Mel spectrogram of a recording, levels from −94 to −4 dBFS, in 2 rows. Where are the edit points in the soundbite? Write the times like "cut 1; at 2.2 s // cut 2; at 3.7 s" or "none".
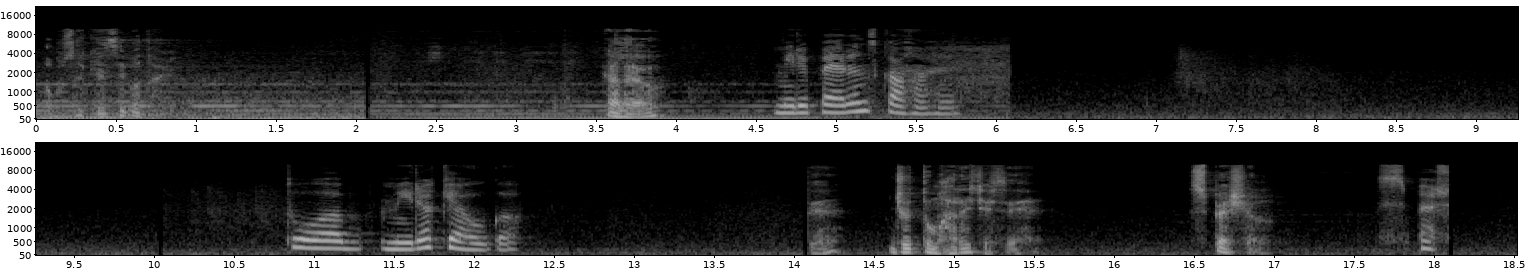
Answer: cut 1; at 6.1 s

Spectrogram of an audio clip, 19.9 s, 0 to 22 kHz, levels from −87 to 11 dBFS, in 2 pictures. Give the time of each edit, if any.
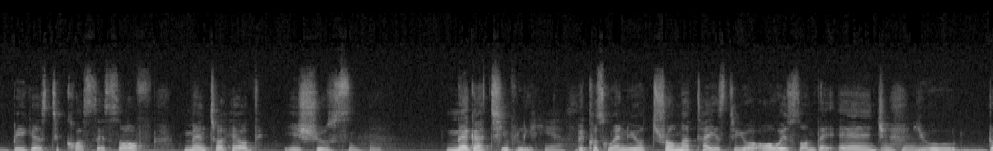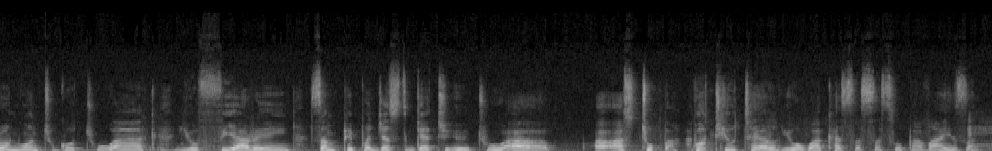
cut 1; at 16.7 s

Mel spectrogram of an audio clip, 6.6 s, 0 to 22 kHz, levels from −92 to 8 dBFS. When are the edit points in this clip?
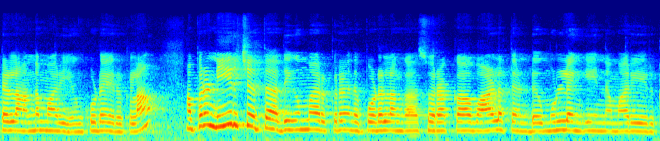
cut 1; at 1.7 s

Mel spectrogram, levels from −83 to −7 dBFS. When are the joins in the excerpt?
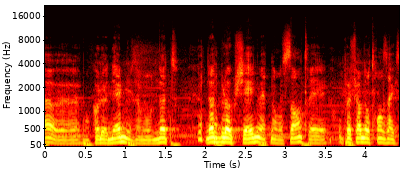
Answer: none

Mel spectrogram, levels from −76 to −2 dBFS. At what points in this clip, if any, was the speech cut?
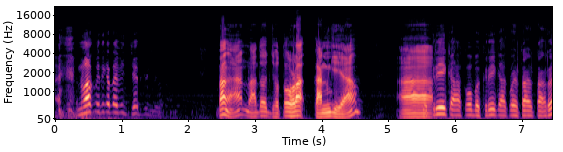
cut 1; at 5.6 s

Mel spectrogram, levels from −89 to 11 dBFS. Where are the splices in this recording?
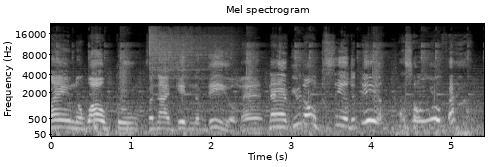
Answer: cut 1; at 2.6 s // cut 2; at 4.3 s

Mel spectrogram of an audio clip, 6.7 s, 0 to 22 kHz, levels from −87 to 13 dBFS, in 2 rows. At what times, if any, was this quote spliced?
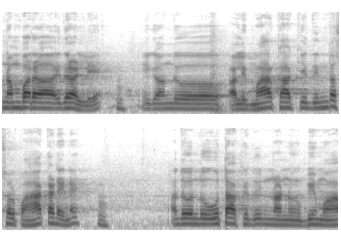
none

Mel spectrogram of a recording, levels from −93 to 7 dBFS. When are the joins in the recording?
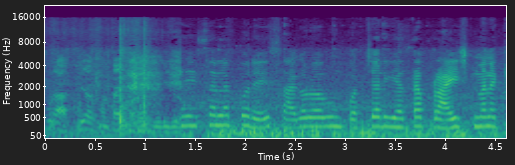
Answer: cut 1; at 1.4 s

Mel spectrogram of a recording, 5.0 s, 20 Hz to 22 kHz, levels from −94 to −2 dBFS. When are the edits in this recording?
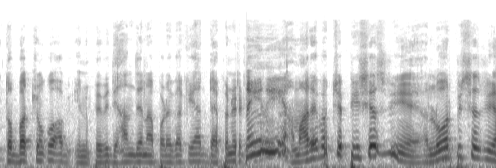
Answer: cut 1; at 2.4 s

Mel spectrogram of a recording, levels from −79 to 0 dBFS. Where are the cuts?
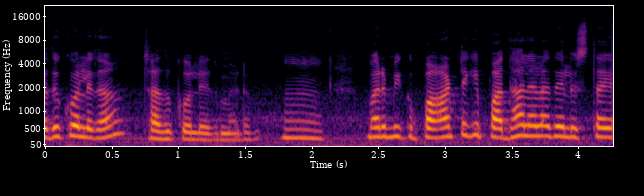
none

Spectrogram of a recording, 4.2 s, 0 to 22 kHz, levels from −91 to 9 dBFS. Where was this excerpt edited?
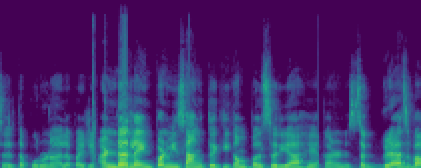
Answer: cut 1; at 0.9 s // cut 2; at 3.2 s

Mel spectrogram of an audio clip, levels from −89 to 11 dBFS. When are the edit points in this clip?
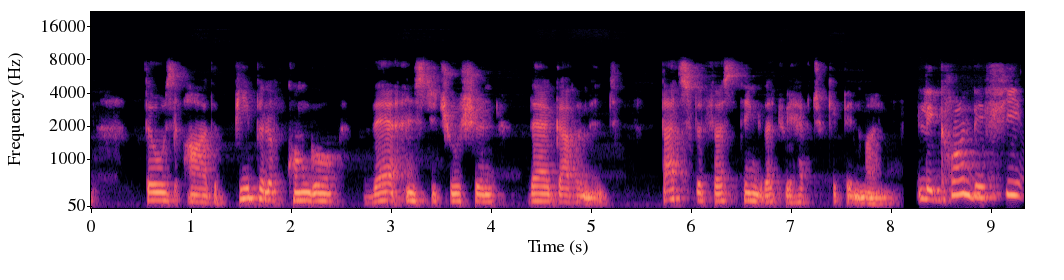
cut 1; at 8.1 s

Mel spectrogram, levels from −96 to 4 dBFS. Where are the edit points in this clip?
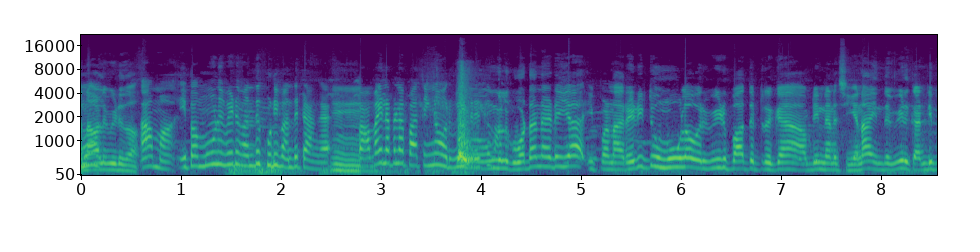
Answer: cut 1; at 4.0 s

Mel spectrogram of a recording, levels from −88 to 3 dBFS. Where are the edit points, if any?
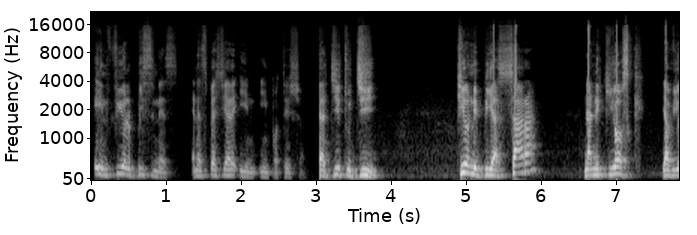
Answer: cut 1; at 3.1 s

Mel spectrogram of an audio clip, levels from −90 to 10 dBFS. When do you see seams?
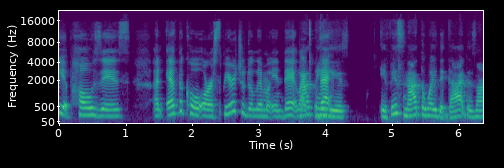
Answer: cut 1; at 3.7 s

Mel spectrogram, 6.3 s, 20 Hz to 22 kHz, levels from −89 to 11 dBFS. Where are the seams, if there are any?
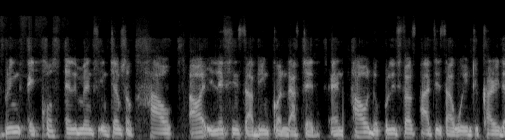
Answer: cut 1; at 2.3 s // cut 2; at 4.3 s

